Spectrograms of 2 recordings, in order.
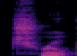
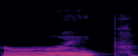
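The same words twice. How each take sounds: First: It begins with a CH-like sound. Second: It begins with a crisp, clear T sound. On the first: The speaker calls it wrong. "it would be kind of tempting to say trope, like we say tree or try or trick with that C H" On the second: The speaker calls it right. "articulate those sounds properly"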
